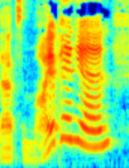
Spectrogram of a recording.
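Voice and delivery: put-on voice, pitched way up, loud and swooping. Giving an opinion on how everyone looked, in a Tamra Judge voice. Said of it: "in a Tamra judge voice".

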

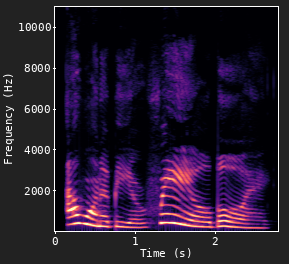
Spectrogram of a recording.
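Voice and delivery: put-on cartoon voice, slow and drawn out. As a kid, after grandmom's warning about lying, Pinocchio voice. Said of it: "in my Pinocchio voice".

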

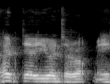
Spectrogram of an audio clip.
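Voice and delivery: ordinary delivery

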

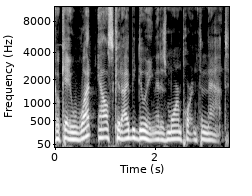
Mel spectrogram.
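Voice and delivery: plain

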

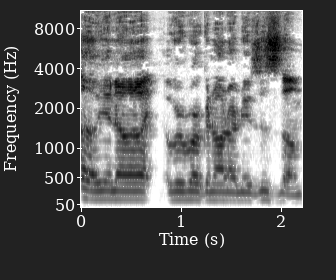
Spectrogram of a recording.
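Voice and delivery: casual, relaxed executive voice. Quoting an executive's announcement about a new system: Phil Spencer impression. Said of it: "amazing Phil Spencer impression".

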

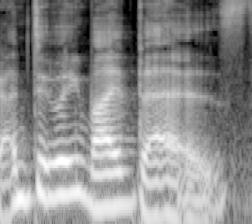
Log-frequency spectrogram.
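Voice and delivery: very slow, drawn-out, high fake crying. Retelling a film scene where a character fake cries: imitating fake crying. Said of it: "Her fake crying was pretty good".

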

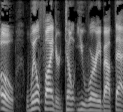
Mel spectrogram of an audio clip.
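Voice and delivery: put-on threatening tone. Retelling what Mike says to the father at the door: imitating Mike's threatening tone. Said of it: "Clearly in a threatening, like, "We might beat the shit out of her" kind of tone".

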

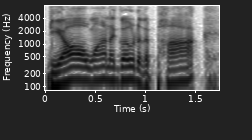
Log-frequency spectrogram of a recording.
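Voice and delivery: put-on Texas accent. Retelling a childhood remark after arriving from Texas, in a Texas accent. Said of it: "so screwed up in my accent, having come directly from Texas".

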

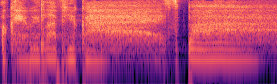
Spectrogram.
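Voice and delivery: whispered voice. Saying goodbye to listeners at the end of an episode: whispering. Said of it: "Let's keep whispering".

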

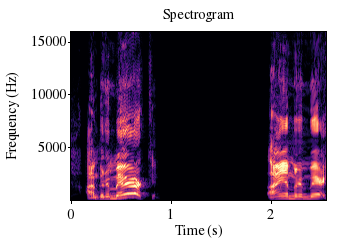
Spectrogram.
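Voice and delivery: put-on Indian-accented English. Quoting how Anu answers when asked what he is, in Anu's Indian accent. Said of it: "Anu will say to you in his Indian accent".

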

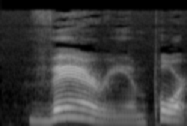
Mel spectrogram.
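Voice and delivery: usual speaking voice

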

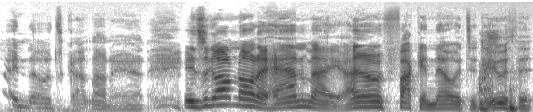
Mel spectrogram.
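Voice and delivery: put-on Australian accent. After being teased about the impression, replying in a Hugh Jackman impression. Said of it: "your Hugh Jackman impression".

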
